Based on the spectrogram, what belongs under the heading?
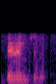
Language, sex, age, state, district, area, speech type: Sanskrit, male, 18-30, Maharashtra, Beed, urban, conversation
